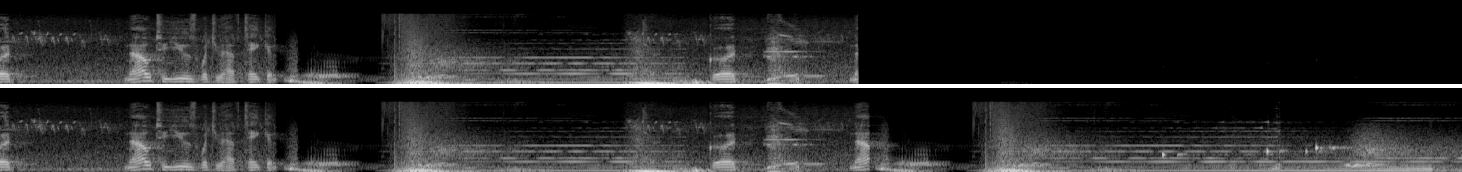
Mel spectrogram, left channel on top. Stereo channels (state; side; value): drops out; left; at 8.6 s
